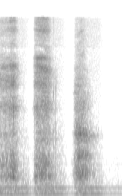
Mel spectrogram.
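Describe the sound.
Deliberate breathing in a set pattern of two inhales and one exhale, as a breathing exercise done before using a phone. Three airy, fairly loud breaths follow in steady rhythm with no talk.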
